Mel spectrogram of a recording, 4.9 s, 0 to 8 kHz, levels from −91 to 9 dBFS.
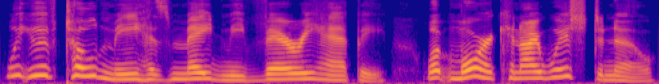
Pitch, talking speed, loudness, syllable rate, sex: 205 Hz, 195 wpm, -17 LUFS, 4.2 syllables/s, female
